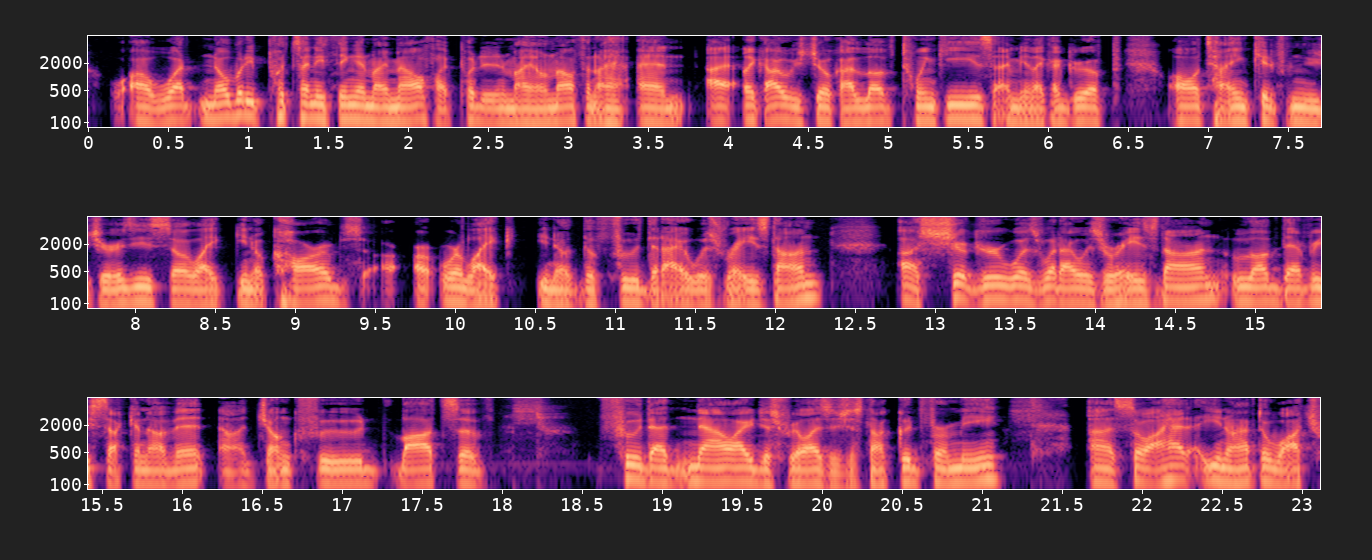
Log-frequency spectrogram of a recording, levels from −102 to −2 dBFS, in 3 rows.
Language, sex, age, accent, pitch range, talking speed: English, male, 30-49, American, 105-125 Hz, 250 wpm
